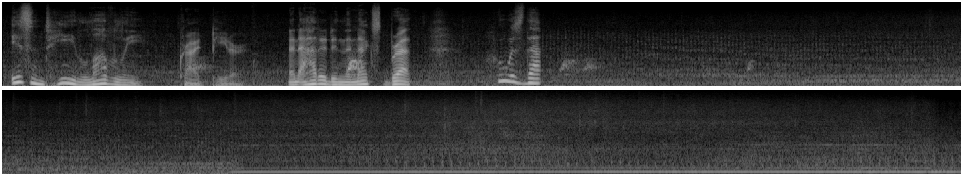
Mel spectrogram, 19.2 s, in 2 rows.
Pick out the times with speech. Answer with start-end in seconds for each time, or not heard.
0.0-5.4.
